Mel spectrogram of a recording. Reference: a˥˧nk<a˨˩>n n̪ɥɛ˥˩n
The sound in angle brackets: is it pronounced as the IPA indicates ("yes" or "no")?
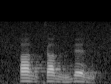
no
